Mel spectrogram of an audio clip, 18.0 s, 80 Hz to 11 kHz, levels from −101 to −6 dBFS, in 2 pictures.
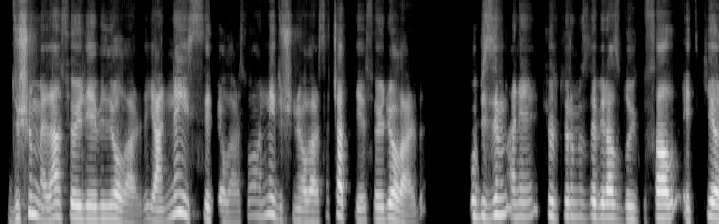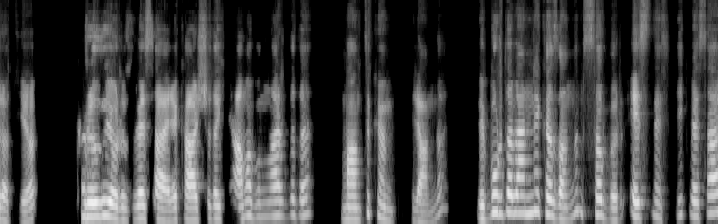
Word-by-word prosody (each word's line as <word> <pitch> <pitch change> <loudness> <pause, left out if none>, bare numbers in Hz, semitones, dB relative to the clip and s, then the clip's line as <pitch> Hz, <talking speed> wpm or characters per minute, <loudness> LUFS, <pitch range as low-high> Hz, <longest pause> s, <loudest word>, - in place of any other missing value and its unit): düşünmeden 195 -1 0
söyleyebiliyorlardı. 180 -7 -1
Yani 160 +3 -3
ne 255 - 0
hissediyorlarsa, 165 - -7
o - - -16
an 215 +2 -12
ne 235 -5 -1
düşünüyorlarsa 145 +1 -7
çat 215 -1 -1
diye 160 0 -7
söylüyorlardı. 170 - -1 0.6
Bu 215 -2 -2
bizim 230 +4 0
hani 200 +7 -7
kültürümüzde 205 -1 -4
biraz 195 -3 +2
duygusal 185 +2 +4
etki 215 - -9
yaratıyor, 165 -4 +1 0.5
kırılıyoruz 200 -5 +5
vs. 185 +1 +2 0.4
karşıdaki. 175 +2 +2 0.2
Ama 215 +1 -1
bunlarda 210 +2 -4
da 230 +3 -4 0.3
mantık 170 +9 0
ön 165 -6 -5 0.2
planda 150 - -5 0.4
ve 180 +3 -1
burada 265 0 +5
ben 255 0 +4
ne 280 0 0
kazandım? 225 +1 +1
Sabır, 225 -11 -1
esneklik 205 +2 -3
vs. 205 +1 -3
195 Hz, 125 wpm, -25 LUFS, 170-215 Hz, 0.6 s, kırılıyoruz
